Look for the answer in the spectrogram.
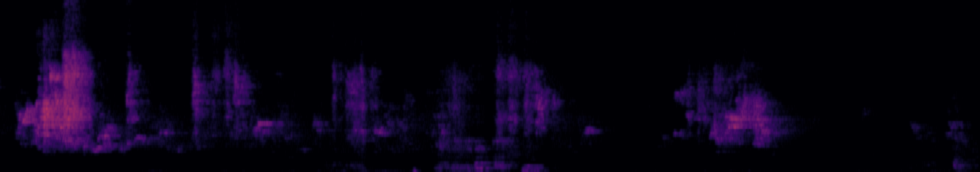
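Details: Budgerigars in breeding season giving sweet chirping: bursts of high scratchy warbles and chatter, fading in and out, with quieter gaps and a faint low rumble indoors.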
